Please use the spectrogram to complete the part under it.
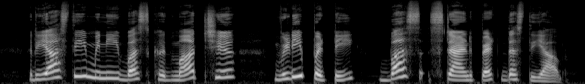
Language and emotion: Kashmiri, neutral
